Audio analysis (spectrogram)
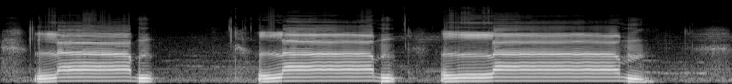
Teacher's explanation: উপরের দাঁতের মাড়ির সঙ্গে লাগিয়ে একটি হরফ উচ্চারিত হয়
